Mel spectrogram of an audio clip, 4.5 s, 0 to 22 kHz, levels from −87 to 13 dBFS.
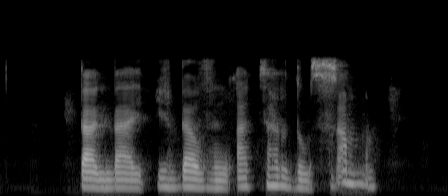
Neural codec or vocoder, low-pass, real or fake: autoencoder, 22.05 kHz, a latent of 192 numbers a frame, VITS, trained on one speaker; 7.2 kHz; fake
